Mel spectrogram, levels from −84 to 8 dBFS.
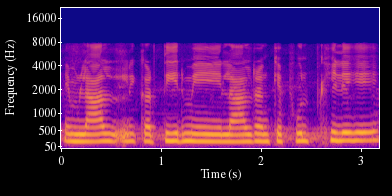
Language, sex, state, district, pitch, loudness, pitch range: Chhattisgarhi, female, Chhattisgarh, Sarguja, 205 Hz, -12 LUFS, 200-215 Hz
